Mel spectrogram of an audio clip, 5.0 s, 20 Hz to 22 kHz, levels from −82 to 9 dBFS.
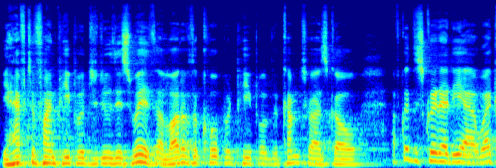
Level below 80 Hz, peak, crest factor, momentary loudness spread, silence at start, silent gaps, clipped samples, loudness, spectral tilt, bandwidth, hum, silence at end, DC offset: -54 dBFS; -2 dBFS; 16 dB; 9 LU; 0 s; none; under 0.1%; -18 LUFS; -6 dB/octave; 18.5 kHz; none; 0 s; under 0.1%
